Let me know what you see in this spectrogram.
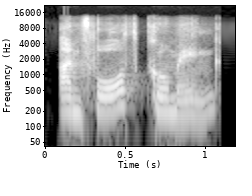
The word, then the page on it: Unforthcoming: Indian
